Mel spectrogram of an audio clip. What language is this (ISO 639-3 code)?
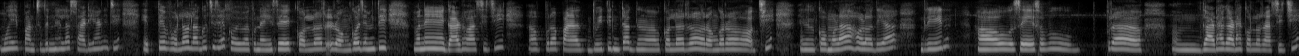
ori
